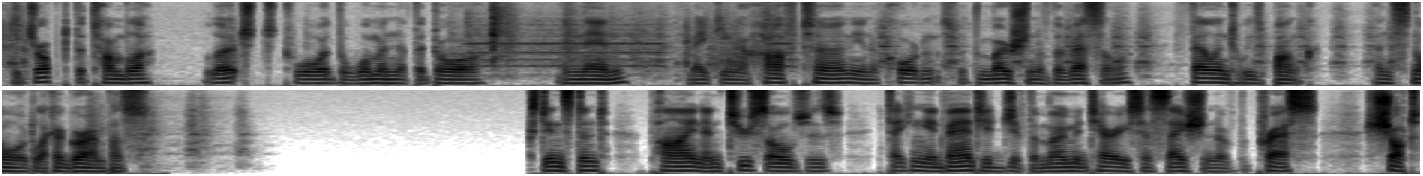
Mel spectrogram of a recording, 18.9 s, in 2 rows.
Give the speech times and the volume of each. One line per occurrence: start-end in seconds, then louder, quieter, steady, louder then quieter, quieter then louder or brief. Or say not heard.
0.1-10.6 steady
12.9-18.8 steady.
